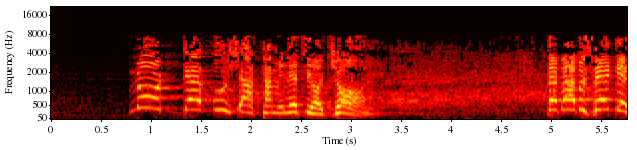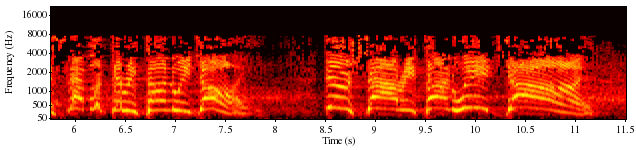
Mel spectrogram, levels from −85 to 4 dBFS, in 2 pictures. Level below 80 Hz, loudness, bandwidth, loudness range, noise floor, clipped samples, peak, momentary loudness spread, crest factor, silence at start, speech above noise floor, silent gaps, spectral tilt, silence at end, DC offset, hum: -72 dBFS; -23 LUFS; 8 kHz; 6 LU; -68 dBFS; under 0.1%; -8 dBFS; 9 LU; 18 dB; 0.8 s; 45 dB; none; 0 dB/octave; 0 s; under 0.1%; none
